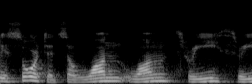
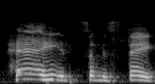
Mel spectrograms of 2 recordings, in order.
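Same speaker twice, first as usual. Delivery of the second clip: acted, loud, pitched-up screamed outburst; 6 semitones higher, 5 dB louder than usual. Imagining later viewers of this video yelling at the screen, imitating viewers screaming. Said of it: "they are just screaming at the screen like".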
